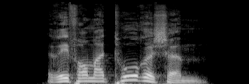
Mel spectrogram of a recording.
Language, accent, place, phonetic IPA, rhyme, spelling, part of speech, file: German, Germany, Berlin, [ʁefɔʁmaˈtoːʁɪʃm̩], -oːʁɪʃm̩, reformatorischem, adjective, De-reformatorischem.ogg
- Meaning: strong dative masculine/neuter singular of reformatorisch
